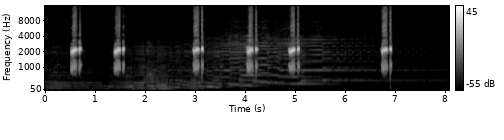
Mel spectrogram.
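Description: Frog croaking: six short, loud croaks roughly a second apart, the last after a longer pause. Under them is soft background music of low string-like notes that fades out about six seconds in.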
